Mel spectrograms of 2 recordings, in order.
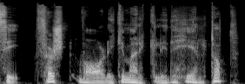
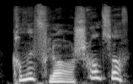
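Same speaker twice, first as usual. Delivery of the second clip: put-on girl's voice; 8 dB louder than usual. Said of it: "innskjøt Lizzie".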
